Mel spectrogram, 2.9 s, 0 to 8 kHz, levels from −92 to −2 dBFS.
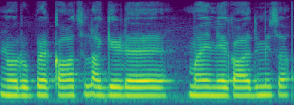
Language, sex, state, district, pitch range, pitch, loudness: Rajasthani, male, Rajasthan, Churu, 185-195 Hz, 190 Hz, -13 LUFS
